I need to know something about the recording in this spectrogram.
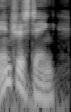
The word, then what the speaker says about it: interesting: In interesting, that second weak vowel just gets elided. So instead of 4 syllables, it becomes 3.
